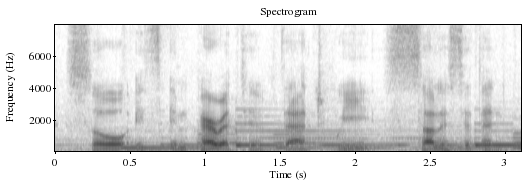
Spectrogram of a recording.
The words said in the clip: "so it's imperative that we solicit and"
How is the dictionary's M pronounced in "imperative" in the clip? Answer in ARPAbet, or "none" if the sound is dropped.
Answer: M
